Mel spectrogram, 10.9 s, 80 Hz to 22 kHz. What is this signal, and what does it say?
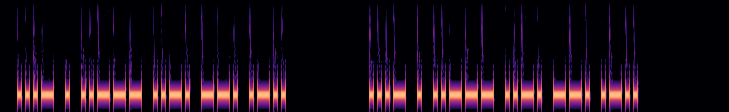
Morse code, heard as a keyed tone, about 20 wpm, 700 Hz. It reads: VE2FGL VE2FGL
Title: DXCC-100 Call Signs - 6 Characters - Repeated 3x - 20wpm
